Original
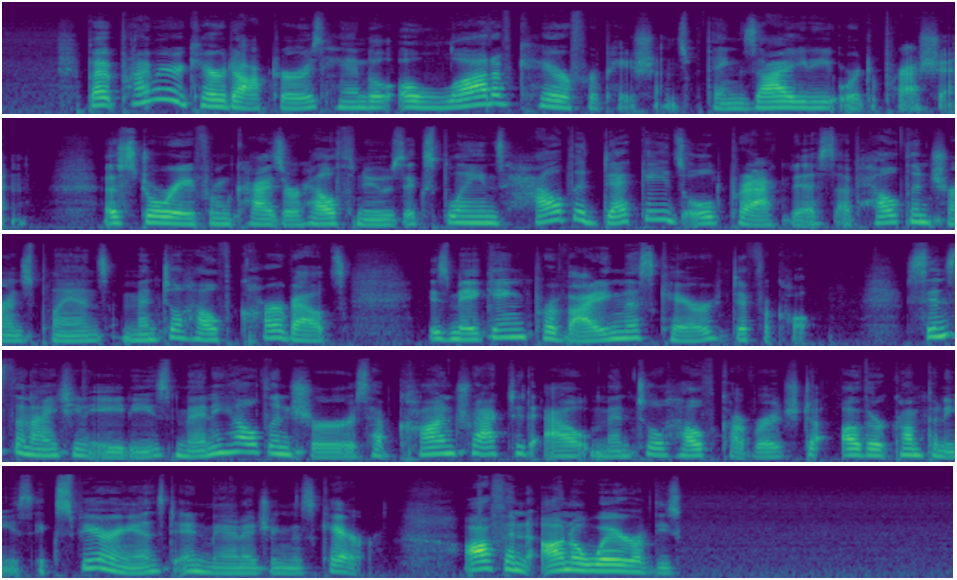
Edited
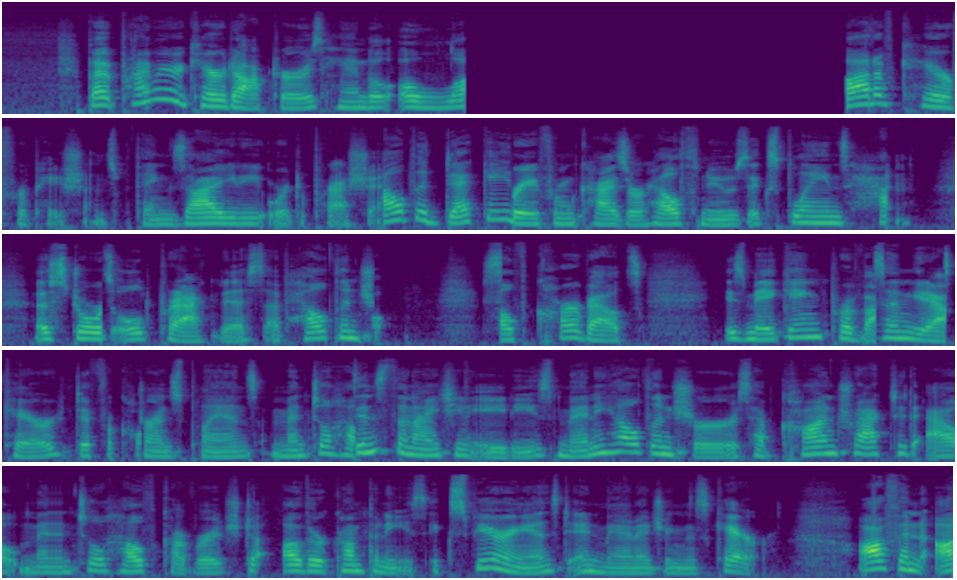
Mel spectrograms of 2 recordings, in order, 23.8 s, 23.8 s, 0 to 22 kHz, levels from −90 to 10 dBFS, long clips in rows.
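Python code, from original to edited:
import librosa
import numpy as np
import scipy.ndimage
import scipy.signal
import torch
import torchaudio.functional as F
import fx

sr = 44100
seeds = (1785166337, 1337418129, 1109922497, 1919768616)

y = fx.edit(x, sr, fx.insert_silence(at_s=2.32, length_s=1.91),
    fx.swap(start_s=4.77, length_s=0.84, other_s=7.47, other_length_s=0.65),
    fx.swap(start_s=9.48, length_s=1.07, other_s=13.51, other_length_s=0.64),
    fx.reverse_span(start_s=12.42, length_s=0.35),
    fx.stutter(start_s=17.38, slice_s=0.02, count=4), tone=tone)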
